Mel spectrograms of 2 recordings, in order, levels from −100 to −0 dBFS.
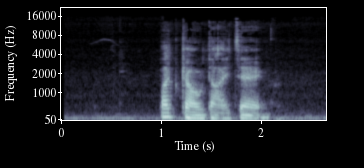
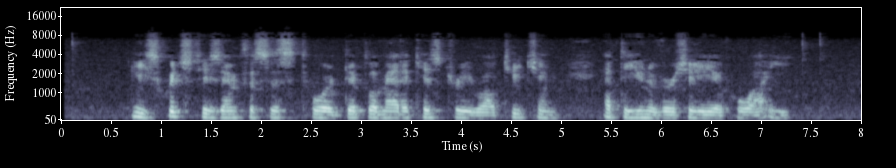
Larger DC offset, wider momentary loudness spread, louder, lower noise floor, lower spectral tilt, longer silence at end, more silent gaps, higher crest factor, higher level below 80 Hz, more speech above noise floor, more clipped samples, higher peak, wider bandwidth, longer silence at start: neither; about the same, 9 LU vs 8 LU; about the same, -23 LUFS vs -24 LUFS; second, -49 dBFS vs -57 dBFS; about the same, -7 dB/octave vs -6 dB/octave; second, 0.15 s vs 0.75 s; neither; about the same, 22 dB vs 18 dB; first, -50 dBFS vs -62 dBFS; second, 27 dB vs 34 dB; neither; about the same, -4 dBFS vs -6 dBFS; first, 13.5 kHz vs 8.8 kHz; about the same, 0.65 s vs 0.7 s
